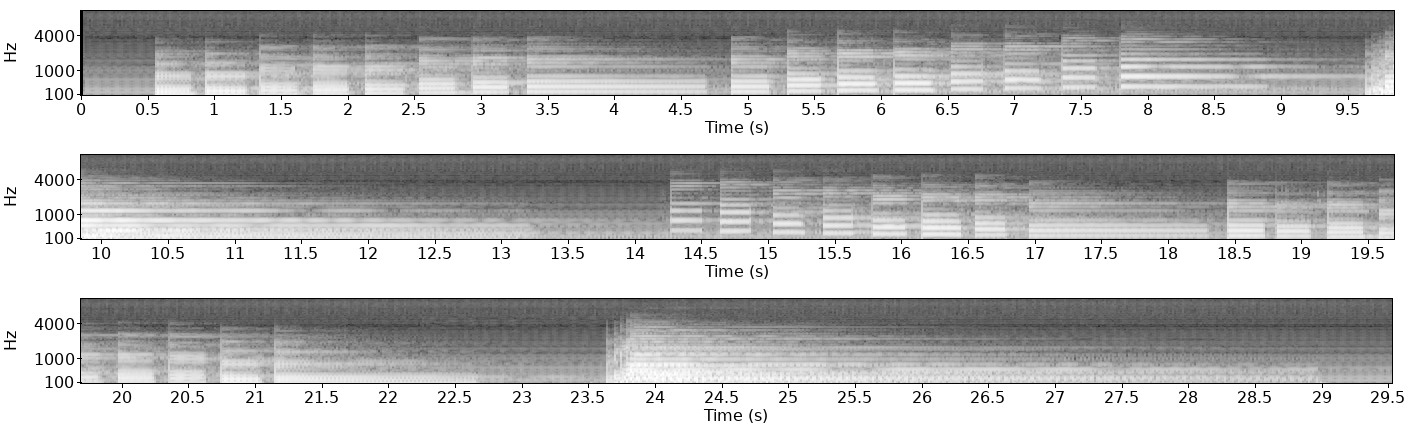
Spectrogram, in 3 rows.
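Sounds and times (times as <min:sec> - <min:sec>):
guitars through Weber 5G15 reverb pedal in G major: 0:00.5 - 0:29.5.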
